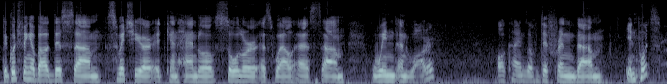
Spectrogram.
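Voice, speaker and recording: A man from Germany with a German accent, English his second language, giving a casual halting tour of his tiny house with many fillers. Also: mid-range voice, fairly even intonation, darkish tone, muffled recording. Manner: halting, many fillers and restarts, laughs often. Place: small wooden tiny house, indoors and just outside.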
